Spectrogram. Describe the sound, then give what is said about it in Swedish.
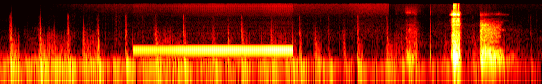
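A steady telephone ringing tone of an outgoing call sounds once for about two seconds over a low rhythmic thumping background, followed by a sharp click and a brief burst of noise. “Det är med spänd förväntan jag ringer upp”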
